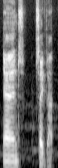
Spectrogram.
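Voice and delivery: ordinary talk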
